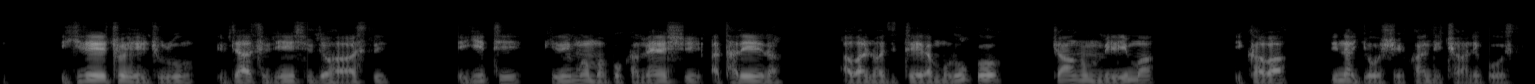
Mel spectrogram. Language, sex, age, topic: Rundi, male, 18-24, agriculture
